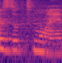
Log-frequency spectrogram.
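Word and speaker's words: Zuggtmoy: Or you could call her Zuktmoy, apparently. Look, I've got the big giant, the snout, and not it's Zuktmoy.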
